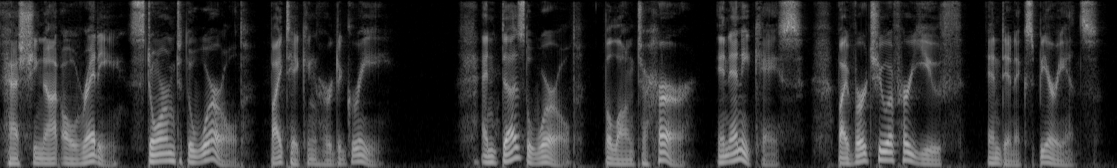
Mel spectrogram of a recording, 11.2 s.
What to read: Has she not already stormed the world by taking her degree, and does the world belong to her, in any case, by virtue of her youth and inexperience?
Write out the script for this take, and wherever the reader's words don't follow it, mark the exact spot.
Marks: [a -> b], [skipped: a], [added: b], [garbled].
Has she not already stormed the world by taking her degree, and does the world belong to her, in any case, by virtue of her youth and inexperience?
